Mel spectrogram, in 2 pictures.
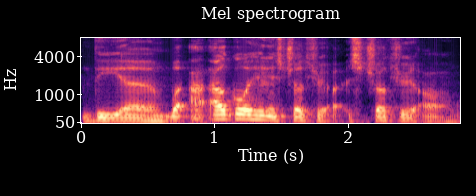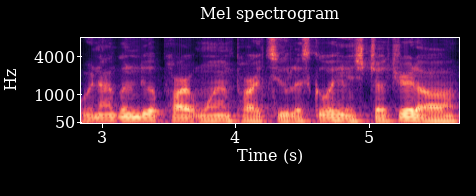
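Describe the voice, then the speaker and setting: A man's fairly low voice at a very fast pace, with ordinary pitch variation. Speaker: online English instructor. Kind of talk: tutorial. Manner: casual with filler words.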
